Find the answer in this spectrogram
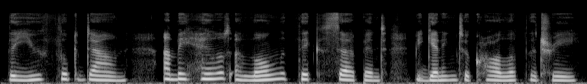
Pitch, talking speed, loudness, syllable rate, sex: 210 Hz, 165 wpm, -18 LUFS, 4.2 syllables/s, female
